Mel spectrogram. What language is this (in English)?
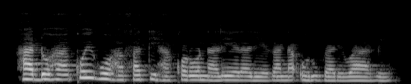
Kikuyu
